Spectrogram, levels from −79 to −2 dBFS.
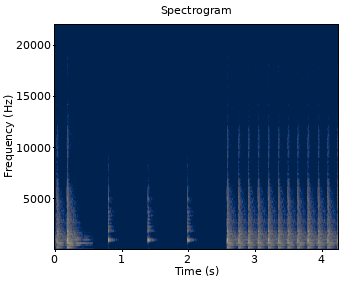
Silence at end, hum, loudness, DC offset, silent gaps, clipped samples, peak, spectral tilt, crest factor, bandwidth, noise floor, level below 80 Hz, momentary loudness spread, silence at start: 0 s; none; -37 LUFS; under 0.1%; none; under 0.1%; -14 dBFS; -2.5 dB/octave; 24 dB; 19.5 kHz; -75 dBFS; -72 dBFS; 11 LU; 0 s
